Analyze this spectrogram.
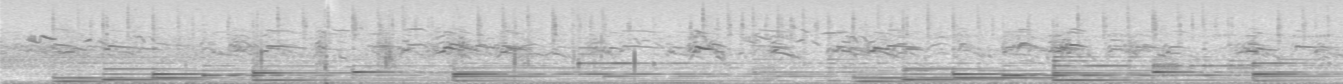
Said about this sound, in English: A lot of ringbill calls. Ringbill gull calls. They seem to have collectively decided to change direction. And changing direction again. Seem to be all ring-billed gulls.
